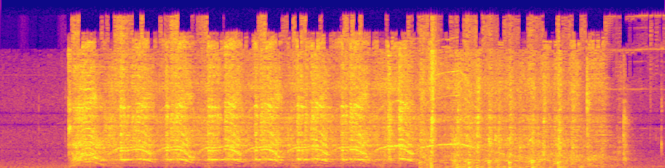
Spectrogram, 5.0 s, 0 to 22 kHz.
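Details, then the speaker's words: 2008 Yamaha Raider V-twin, hard starting and decel popping: starter grinds, then it catches and stumbles at an uneven lumpy idle needing throttle; rough idle from a cracked, leaking fuel pump under the seat on the auxiliary tank. "But the idling's bad. So we'll give it a little bit of throttle this time. Well, maybe not. There we go. Once you get it started up, it runs."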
